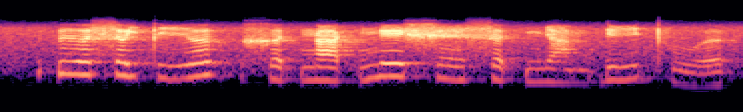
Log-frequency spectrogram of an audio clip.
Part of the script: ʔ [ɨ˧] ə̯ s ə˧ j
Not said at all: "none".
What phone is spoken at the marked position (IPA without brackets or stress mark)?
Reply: ɨ˧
